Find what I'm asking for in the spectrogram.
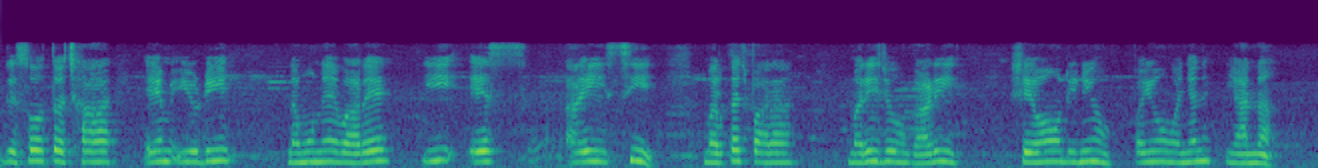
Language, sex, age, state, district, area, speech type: Sindhi, female, 60+, Gujarat, Surat, urban, read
